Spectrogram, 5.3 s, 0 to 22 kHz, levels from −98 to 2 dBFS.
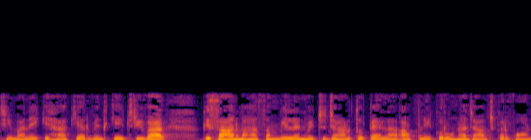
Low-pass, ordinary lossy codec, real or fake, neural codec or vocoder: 7.2 kHz; none; real; none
